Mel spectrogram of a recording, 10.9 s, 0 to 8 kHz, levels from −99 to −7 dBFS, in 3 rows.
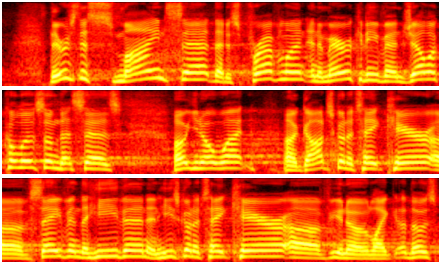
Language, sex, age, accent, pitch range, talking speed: English, male, 40-59, American, 200-310 Hz, 205 wpm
